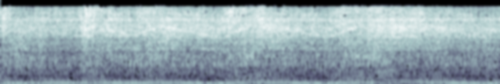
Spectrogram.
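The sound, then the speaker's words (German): A motorcycle engine revs up and down repeatedly, its loud, throaty pitch rising and falling in waves, with no voices. “Dieses Geräusch ist Musik in den Ohren aller, die Motorräder lieben.”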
